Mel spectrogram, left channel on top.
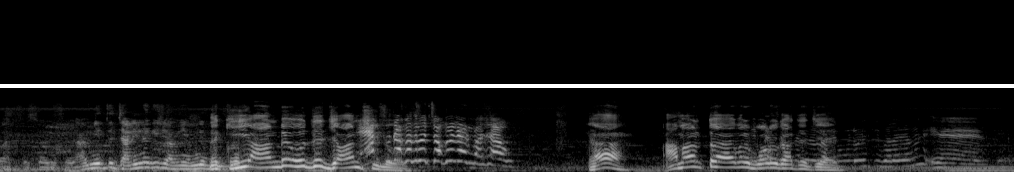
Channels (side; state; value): left; silent; digital silence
